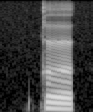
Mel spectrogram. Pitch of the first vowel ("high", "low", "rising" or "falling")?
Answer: low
